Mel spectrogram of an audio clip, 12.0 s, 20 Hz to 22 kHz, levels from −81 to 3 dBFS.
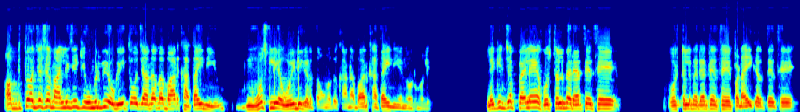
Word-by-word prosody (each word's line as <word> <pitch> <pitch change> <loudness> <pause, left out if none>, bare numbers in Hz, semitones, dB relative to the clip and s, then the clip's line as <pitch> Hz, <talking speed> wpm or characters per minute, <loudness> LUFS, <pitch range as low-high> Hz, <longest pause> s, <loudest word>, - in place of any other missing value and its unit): अब 165 0 -1
तो 240 -1 +3
जैसे 230 +1 +1
मान 190 -2 0
लीजिए 195 +3 +1
कि - - -1
उम्र 195 +1 +4
भी 215 - +1
हो 330 - +4
गई 320 +1 +4
तो 180 -1 +2
ज़्यादा 170 0 +1
मैं 175 0 +1
बाहर 160 0 0
खाता 155 - -1
ही 165 +1 +2
नहीं 130 -6 -2
हूँ, 130 +8 -11 0.5
मोस्टली 185 -3 +2
अवॉयड 160 +1 +3
ही 170 - +1
करता 110 -3 -5
हूँ 105 -1 -14
मैं 100 - -11
तो - - -8
खाना 105 +1 -9
बाहर 110 +3 -1
खाता 110 +3 -2
ही 125 - +2
नहीं 110 -3 -3
है 95 - -7
नॉर्मली, 85 -2 -11 0.9
लेकिन 165 +6 0
जब 205 +1 -2
पहले 190 +3 +2
हॉस्टल 165 +4 +1
में 180 -1 +3
रहते 155 +2 +1
थे 160 0 +3 1.0
हॉस्टल 140 +3 0
में 150 - -1
रहते 145 +1 0
थे, 140 0 0
पढ़ाई 125 -1 0
करते 130 +1 -1
थे, 125 -1 -1
155 Hz, 230 wpm, -11 LUFS, 125-185 Hz, 1.0 s, उम्र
